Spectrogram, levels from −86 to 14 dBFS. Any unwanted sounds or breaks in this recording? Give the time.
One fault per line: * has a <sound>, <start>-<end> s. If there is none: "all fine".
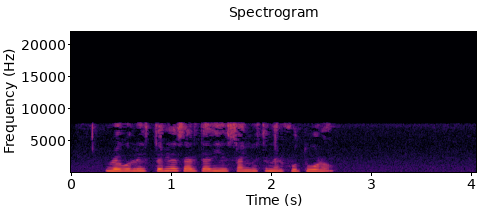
all fine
